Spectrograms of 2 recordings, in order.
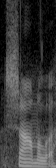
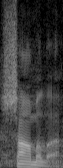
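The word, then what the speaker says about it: Shyamala: of your mother shamala so the Y is silent shamala shamala yeah what was shamala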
